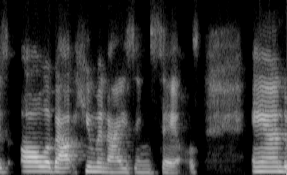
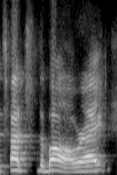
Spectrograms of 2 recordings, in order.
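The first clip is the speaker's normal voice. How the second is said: mock screaming mom; 3 semitones higher, 5 dB louder than usual. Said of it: "most competitive mom out there".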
